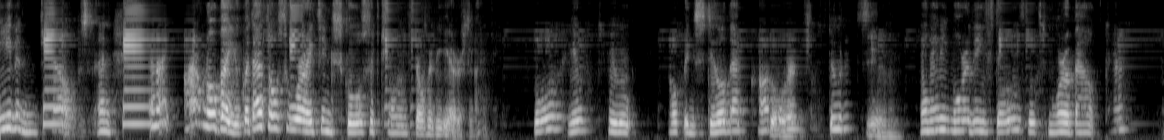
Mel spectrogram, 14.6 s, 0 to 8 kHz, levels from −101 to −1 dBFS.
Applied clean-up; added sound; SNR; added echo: neural mask model DeepFilterNet 3.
